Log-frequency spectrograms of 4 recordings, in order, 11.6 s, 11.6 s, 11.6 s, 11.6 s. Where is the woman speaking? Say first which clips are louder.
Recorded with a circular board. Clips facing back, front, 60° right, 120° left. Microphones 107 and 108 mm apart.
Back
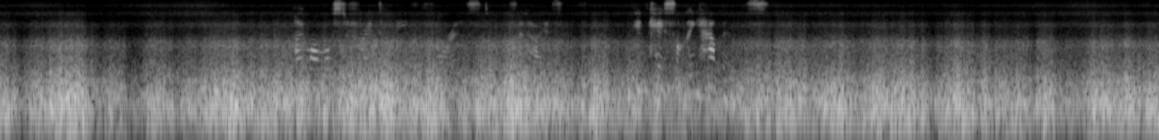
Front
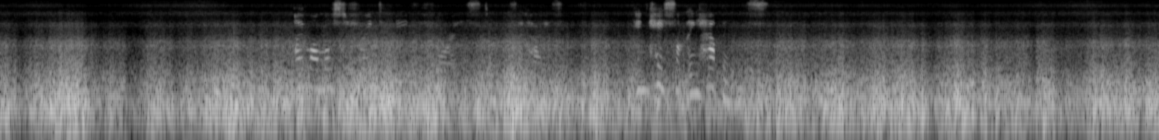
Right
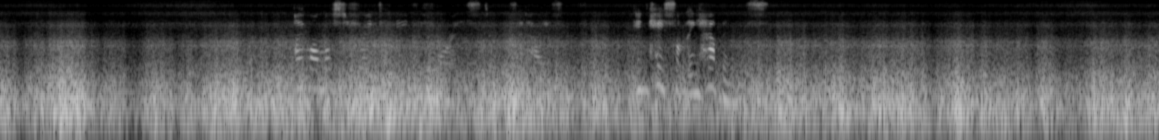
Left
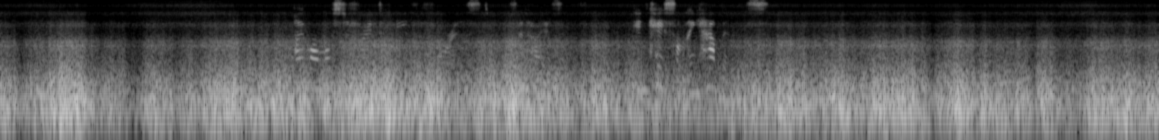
Front 2 dB, right 1 dB; 30° right.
